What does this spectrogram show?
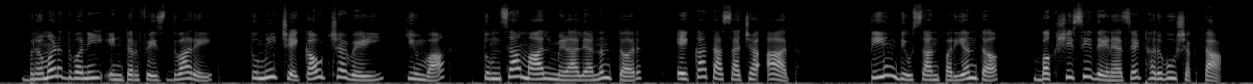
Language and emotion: Marathi, neutral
